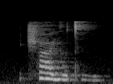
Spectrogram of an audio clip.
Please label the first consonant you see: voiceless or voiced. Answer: voiceless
